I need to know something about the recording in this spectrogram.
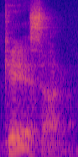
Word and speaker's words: Caesar: Caesar and so on the correct way to pronounce his name in classical Latin the only correct way of pronouncing the language of the Romans is Gaius Julius chaos on the most persistent misconception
